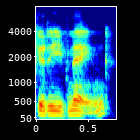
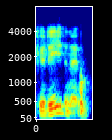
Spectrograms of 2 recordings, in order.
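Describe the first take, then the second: First: The final g of evening is pronounced. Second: The final g of evening is dropped. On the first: "you can notice I'm not saying" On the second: "I'm saying"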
